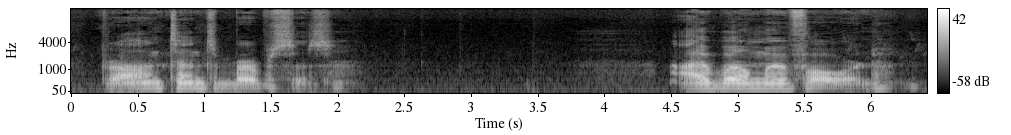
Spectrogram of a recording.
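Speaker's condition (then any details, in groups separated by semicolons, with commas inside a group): Multiple sclerosis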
